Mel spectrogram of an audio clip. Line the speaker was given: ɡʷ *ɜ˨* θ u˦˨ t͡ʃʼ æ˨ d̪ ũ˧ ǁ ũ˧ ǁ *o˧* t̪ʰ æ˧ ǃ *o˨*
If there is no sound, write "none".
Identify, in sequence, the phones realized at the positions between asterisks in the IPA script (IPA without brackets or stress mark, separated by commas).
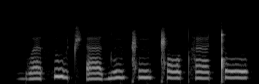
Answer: æ˨, ɔ˧, o˧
